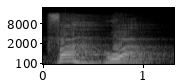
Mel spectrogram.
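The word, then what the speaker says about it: فهو: Fahuwa menjadi fahwa.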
